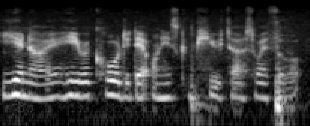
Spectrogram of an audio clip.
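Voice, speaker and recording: A woman's voice: mid-range voice, little pitch movement, normal speed, creaky, warm tone, breathy edge, dull audio. Young woman vlogging, rambling and repetitive. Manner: rambling, repeats herself, drops to a whisper at times. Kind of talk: casual vlog chat. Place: bedroom at home, indoors. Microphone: handheld camera close to face.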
